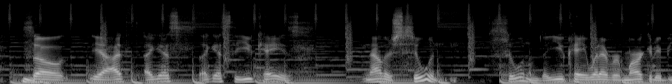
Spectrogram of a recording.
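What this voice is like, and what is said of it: Usual voice. Nothing is said of it.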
